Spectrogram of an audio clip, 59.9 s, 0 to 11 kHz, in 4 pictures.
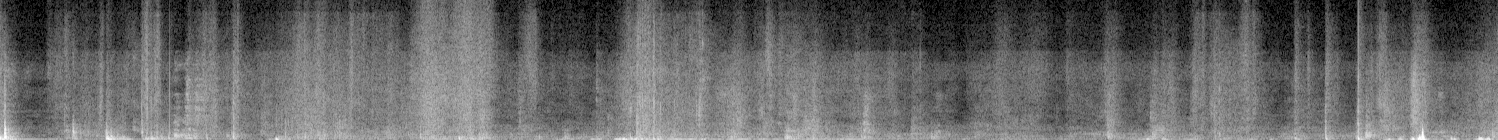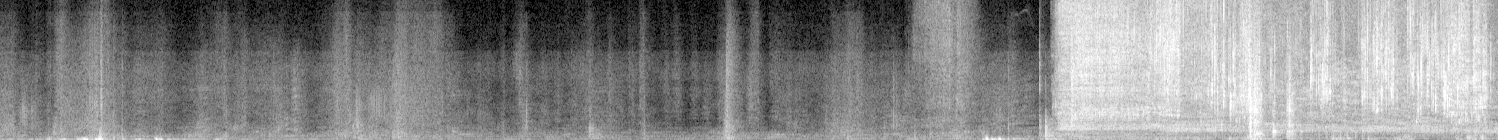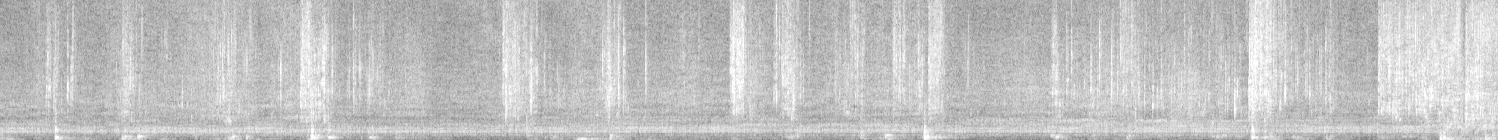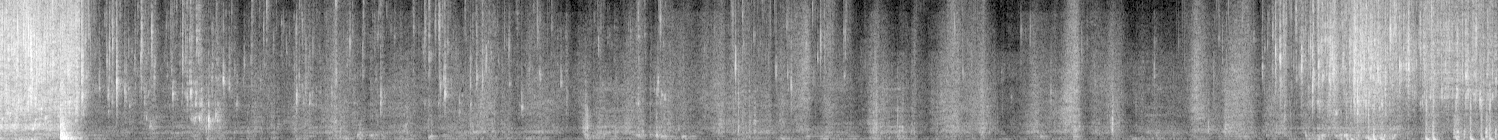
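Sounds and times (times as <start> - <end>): tap water running into sink: 25.4 - 48.0, 57.6 - 59.9
faint water drips: 26.4 - 53.4, 57.5 - 59.9.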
